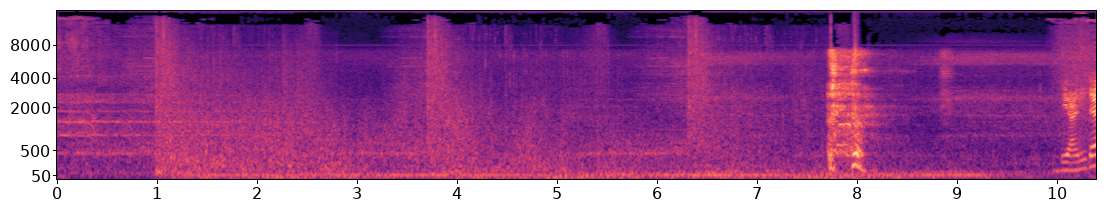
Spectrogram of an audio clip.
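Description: A low magical rumble roars steadily.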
